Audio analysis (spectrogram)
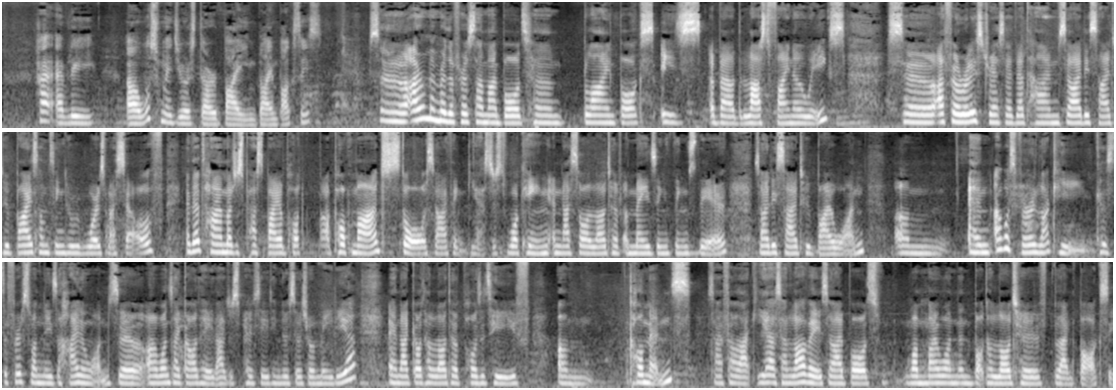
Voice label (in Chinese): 采访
